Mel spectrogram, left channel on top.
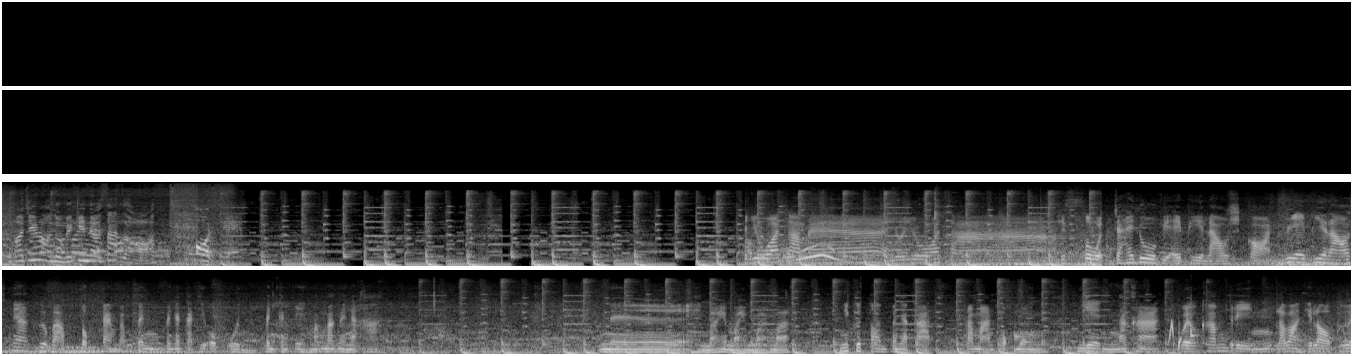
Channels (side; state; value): left; silent; digital silence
